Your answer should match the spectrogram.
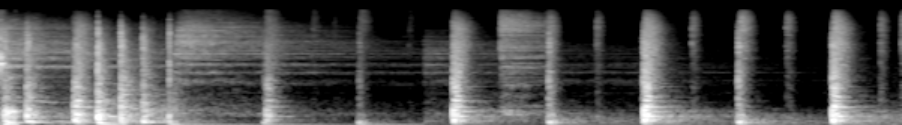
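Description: Recorded live drum kit from the room microphone playing back: kick, snare and cymbal strikes about twice a second, with cymbal wash and room ambience ringing between the hits.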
